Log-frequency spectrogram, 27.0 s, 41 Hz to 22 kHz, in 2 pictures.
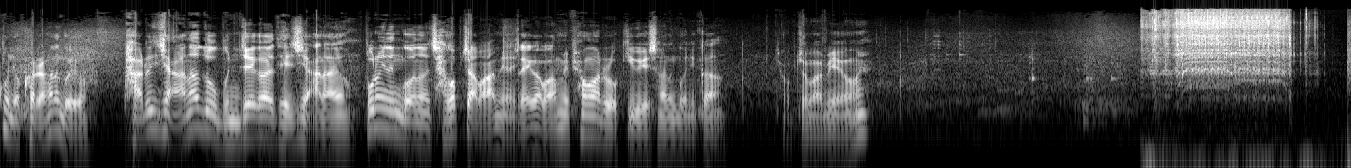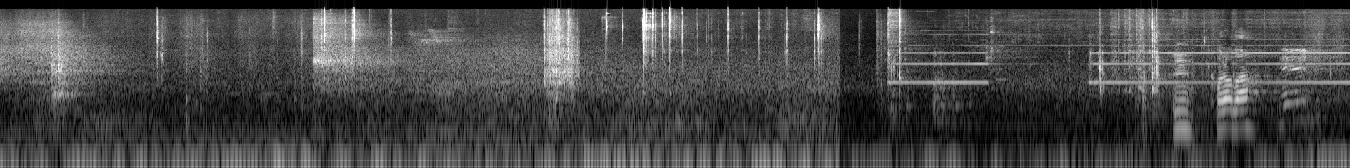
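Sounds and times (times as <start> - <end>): steady low hum: 11.4 - 22.3.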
